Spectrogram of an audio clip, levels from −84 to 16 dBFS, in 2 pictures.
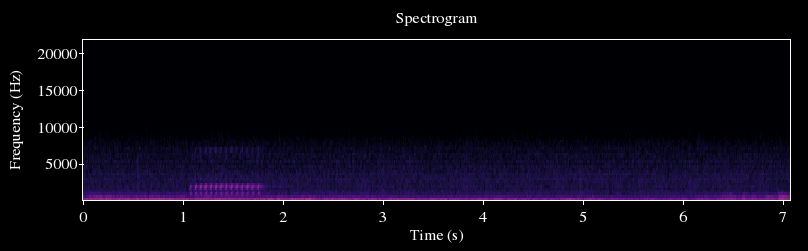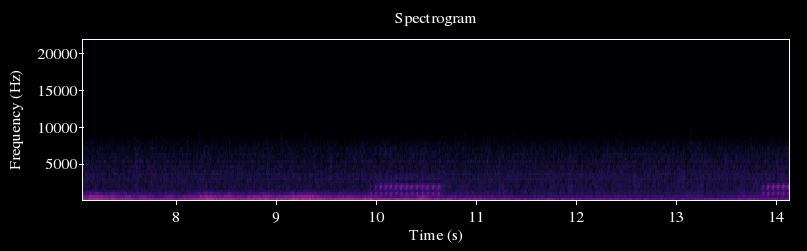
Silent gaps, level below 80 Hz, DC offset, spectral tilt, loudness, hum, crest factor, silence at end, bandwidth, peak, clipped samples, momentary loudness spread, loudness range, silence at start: none; -50 dBFS; under 0.1%; -6.5 dB/octave; -46 LUFS; none; 20 dB; 0 s; 15.5 kHz; -24 dBFS; under 0.1%; 13 LU; 8 LU; 0 s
